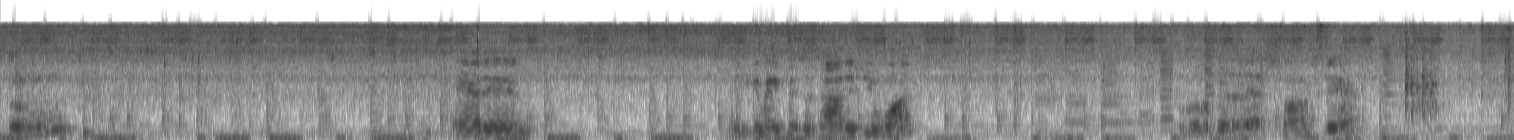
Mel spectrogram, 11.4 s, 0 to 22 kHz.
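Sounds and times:
speech: 0.0s - 1.0s, 3.4s - 4.2s, 5.5s - 7.0s, 8.9s - 10.4s
garlic sizzling in hot oil in a pan: 0.0s - 11.3s.

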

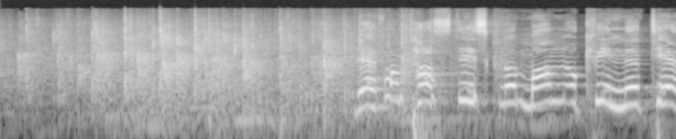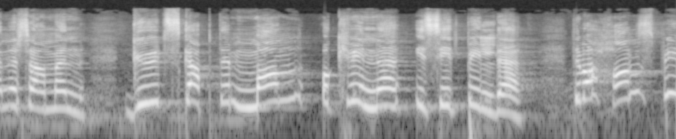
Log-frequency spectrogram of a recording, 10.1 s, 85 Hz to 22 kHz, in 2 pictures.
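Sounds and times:
crowd applauding: 0.0s - 3.5s
speech: 2.7s - 10.1s.

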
